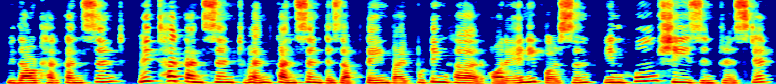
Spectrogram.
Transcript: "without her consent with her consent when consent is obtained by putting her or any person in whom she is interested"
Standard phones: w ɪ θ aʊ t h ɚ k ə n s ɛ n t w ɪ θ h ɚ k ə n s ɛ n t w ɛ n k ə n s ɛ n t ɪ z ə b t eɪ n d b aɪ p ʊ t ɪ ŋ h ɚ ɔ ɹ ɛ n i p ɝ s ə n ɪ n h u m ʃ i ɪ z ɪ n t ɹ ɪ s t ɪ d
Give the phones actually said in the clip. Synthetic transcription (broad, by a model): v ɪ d aʊ t h ɚ k ə n s ɛ n t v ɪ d h ɚ k ə n s ɛ n t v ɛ n k ə n s ɛ n t ɪ z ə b t eɪ n d b aɪ p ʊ t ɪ ŋ h ɚ ɔ ɹ ɛ n i p ɝ s ə n ɪ n h u m ʃ i ɪ z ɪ n t ɹ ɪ s t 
